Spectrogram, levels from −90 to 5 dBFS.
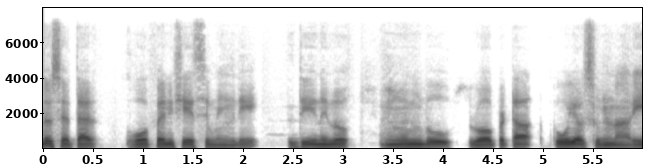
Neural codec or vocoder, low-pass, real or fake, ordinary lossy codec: codec, 16 kHz, 0.5 kbps, FunCodec, trained on Chinese and English, 25 frames a second; 7.2 kHz; fake; none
